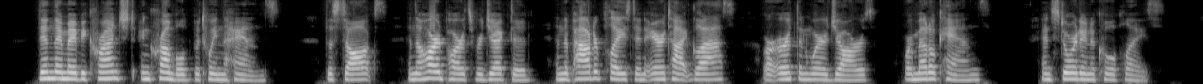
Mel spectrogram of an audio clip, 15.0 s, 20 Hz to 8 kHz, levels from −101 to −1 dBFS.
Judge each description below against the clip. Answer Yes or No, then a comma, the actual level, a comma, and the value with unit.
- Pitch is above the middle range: Yes, high, 200 Hz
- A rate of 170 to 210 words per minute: No, average, 150 wpm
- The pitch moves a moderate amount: No, narrow, 2.1 semitones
